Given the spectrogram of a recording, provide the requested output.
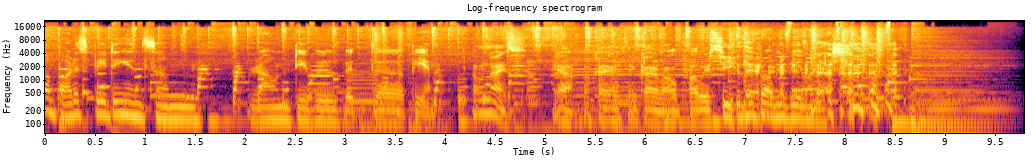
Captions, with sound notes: No, I'm participating in some round table with the PM. Oh, nice. Yeah, okay. I think I'll probably see you there. -You'll probably be on it. -[laughs]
